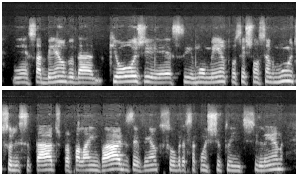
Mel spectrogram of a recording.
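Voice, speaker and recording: A woman with a normal speaking voice talks at a moderate pace, in a medium pitch with fairly even intonation. She leaves hardly any pauses, and the background is quiet. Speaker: professor, event moderator. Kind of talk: formal seminar opening.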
